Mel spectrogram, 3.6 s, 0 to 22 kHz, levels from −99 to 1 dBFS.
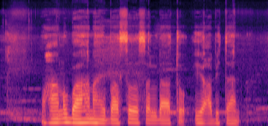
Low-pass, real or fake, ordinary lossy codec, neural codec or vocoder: none; real; none; none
